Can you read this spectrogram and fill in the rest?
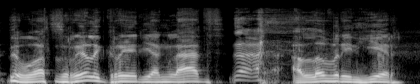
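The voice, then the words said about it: Put-on Scottish accent. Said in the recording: “I honestly think I'm good at doing a Scottish accent... That's probably my best accent”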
